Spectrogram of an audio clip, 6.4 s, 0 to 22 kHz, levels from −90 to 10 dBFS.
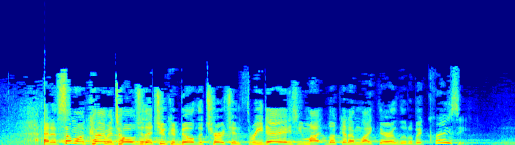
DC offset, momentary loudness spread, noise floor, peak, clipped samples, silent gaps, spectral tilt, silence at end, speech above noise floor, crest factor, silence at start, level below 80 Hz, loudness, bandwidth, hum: under 0.1%; 9 LU; -44 dBFS; 0 dBFS; under 0.1%; none; -2.5 dB/octave; 0 s; 24 dB; 20 dB; 0 s; -56 dBFS; -19 LUFS; 12 kHz; none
